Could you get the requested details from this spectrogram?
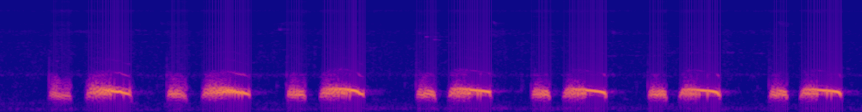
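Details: A male spotted dove, fighting hard with a rival at a ground decoy trap, repeats a soft, low two-part coo, a short note followed by a longer rolling one, about once every second.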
